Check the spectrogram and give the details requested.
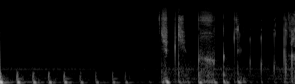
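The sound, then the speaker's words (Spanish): ASMR-style whispering right into a microphone as a mic check, breathy and hissing, preceded by a series of soft, evenly spaced low thumps like gentle tapping on the mic. “Haces una SMR y que te responda, ¿se oye la SMR?”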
